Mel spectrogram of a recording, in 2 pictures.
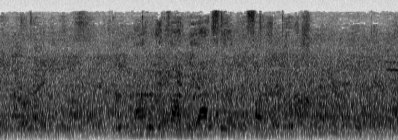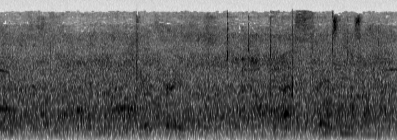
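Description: Many voices chatter and murmur in a large open space.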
